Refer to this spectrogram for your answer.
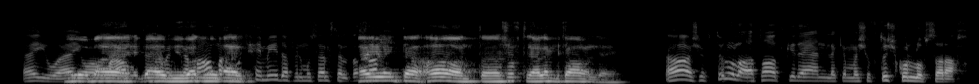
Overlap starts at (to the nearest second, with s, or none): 1 s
